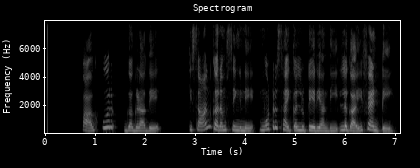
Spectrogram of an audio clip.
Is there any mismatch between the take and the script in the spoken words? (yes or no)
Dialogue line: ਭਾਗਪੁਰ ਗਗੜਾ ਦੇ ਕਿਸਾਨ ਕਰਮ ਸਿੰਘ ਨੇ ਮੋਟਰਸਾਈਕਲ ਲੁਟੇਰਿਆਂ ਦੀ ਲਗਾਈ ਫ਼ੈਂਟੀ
no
